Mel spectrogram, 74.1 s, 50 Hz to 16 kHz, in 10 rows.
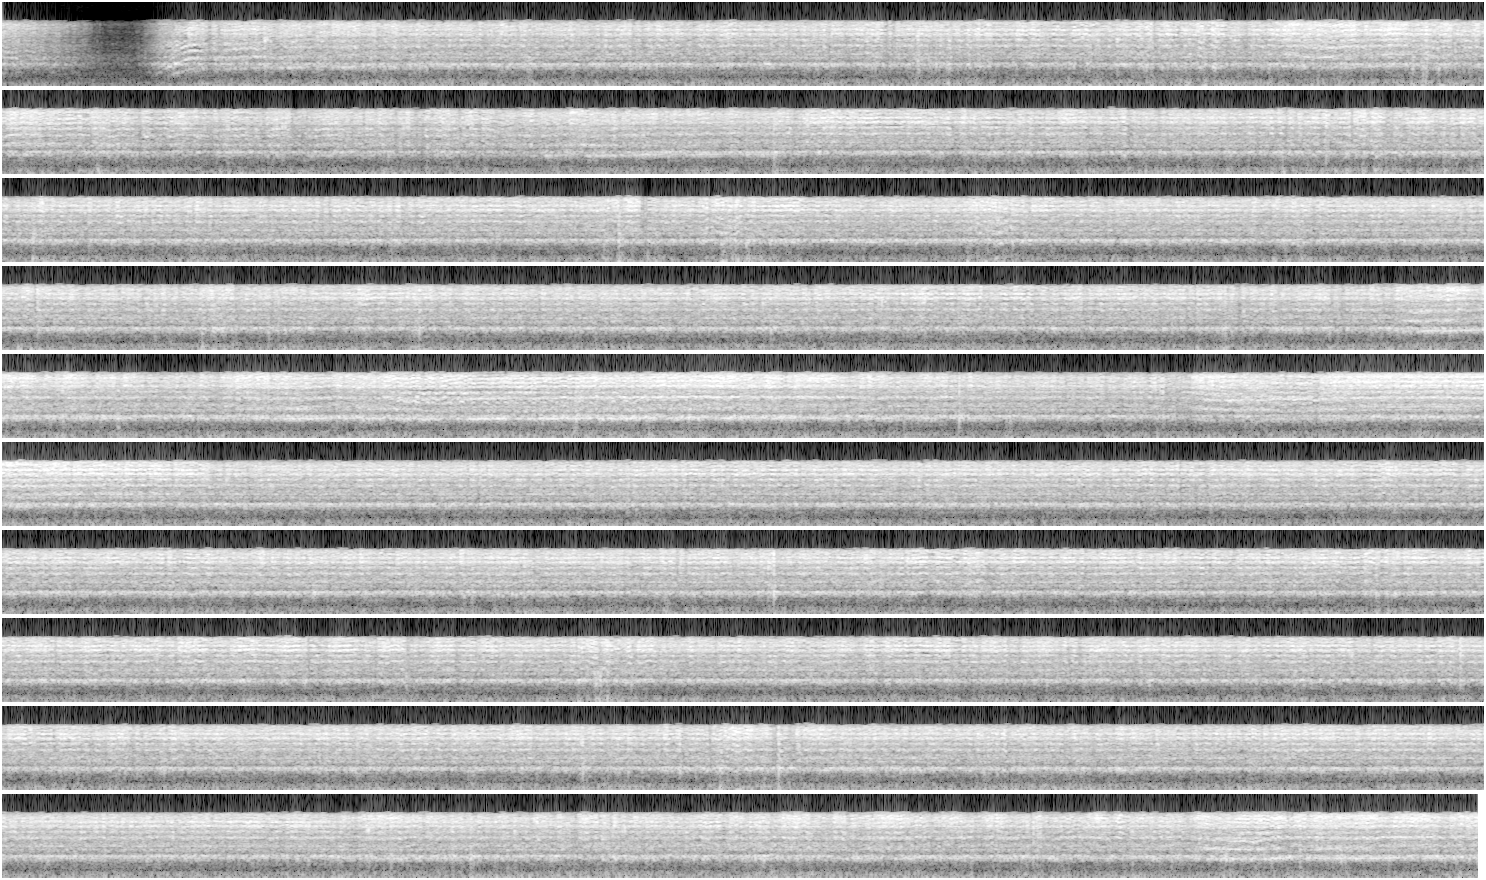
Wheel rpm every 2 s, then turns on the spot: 120, 230, 230, 220, 220, 230, 240, 230, 230, 230, 230, 230, 230, 230, 230, 220, 220, 220, 220, 230, 240, 230, 230, 230, 230, 230, 230, 230, 230, 230, 230, 230, 240, 230, 230, 230, 230.
none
